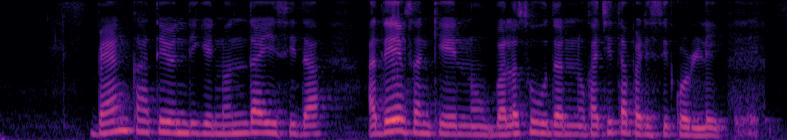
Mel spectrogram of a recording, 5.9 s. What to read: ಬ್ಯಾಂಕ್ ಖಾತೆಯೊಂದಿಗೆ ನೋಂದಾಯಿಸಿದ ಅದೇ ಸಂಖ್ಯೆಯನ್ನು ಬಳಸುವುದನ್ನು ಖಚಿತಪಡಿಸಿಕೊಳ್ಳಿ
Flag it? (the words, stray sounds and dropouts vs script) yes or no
yes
